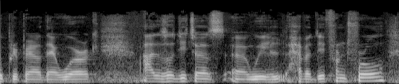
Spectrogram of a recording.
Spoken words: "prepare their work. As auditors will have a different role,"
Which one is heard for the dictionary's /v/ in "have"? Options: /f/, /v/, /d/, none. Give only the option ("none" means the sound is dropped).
/v/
